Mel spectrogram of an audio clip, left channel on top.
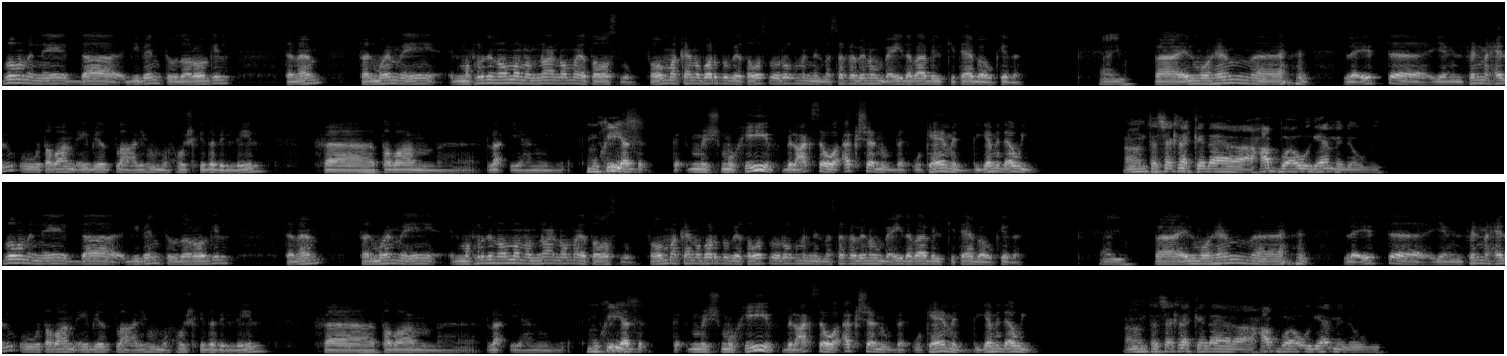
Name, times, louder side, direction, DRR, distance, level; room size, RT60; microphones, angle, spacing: voice 1, 0.0-2.3 2.8-3.2 3.6-10.2 11.5-13.1 13.4-17.7 18.2-20.7 21.1-21.4 21.7-25.4, left 1 dB, 15° left, 0.4 m, -29 dB
voice 2, 20.9-21.4 26.2-28.8, left 3 dB, 70° left, 0.5 m, -29 dB
2.8 x 2.4 x 2.4 m
head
